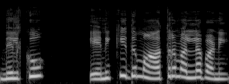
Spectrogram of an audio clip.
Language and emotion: Malayalam, surprised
